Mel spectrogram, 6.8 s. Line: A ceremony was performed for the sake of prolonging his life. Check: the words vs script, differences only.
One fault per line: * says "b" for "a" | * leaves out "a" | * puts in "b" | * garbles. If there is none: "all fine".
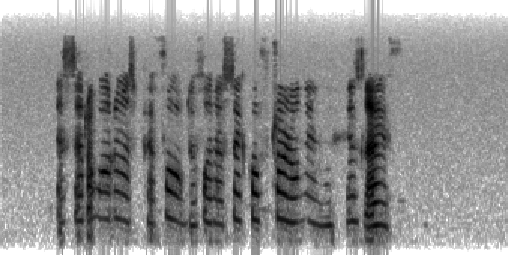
all fine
